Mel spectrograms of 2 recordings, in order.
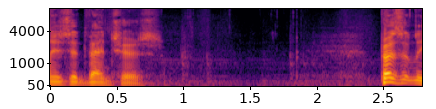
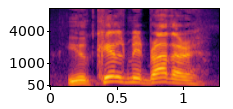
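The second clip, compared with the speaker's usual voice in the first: high, louder furious giant roar; 6 semitones higher, 4 dB louder than usual. Acted. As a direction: bellow it at the boy who killed your brother. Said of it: "he roared".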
